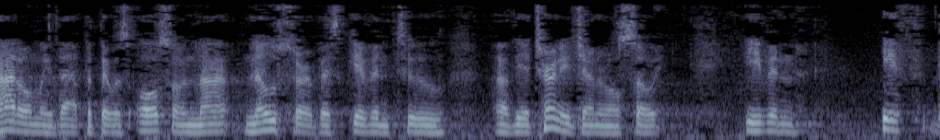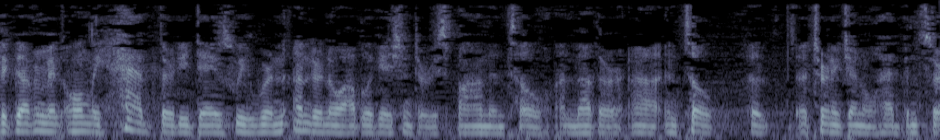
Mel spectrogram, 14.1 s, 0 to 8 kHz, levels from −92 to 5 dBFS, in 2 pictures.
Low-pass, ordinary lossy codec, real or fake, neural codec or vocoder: 7.2 kHz; MP3, 32 kbps; fake; vocoder, 44.1 kHz, 128 mel bands every 512 samples, BigVGAN v2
